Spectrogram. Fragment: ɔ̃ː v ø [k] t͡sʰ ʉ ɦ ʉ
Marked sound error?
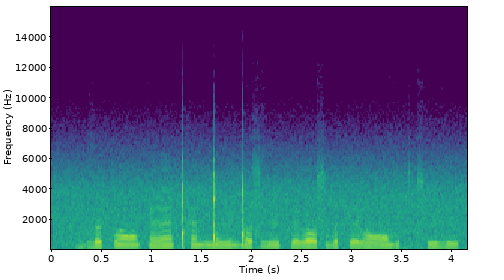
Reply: no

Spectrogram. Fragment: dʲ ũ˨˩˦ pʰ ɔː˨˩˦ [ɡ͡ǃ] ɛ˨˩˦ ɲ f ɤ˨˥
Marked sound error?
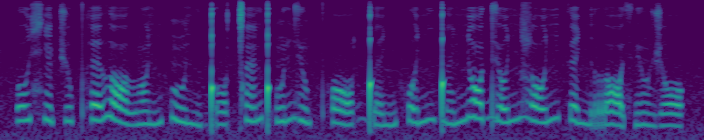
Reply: no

